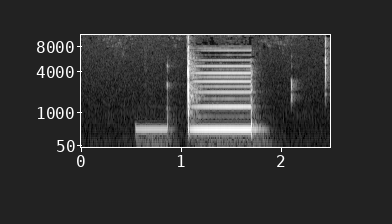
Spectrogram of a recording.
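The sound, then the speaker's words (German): A telephone ringing tone as a call is placed to a friend: a short steady tone followed by a longer, louder buzzing tone, with a few faint clicks afterward and no voices. “Jetzt äh, probieren wir grad mal ihr anzuleuten.”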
